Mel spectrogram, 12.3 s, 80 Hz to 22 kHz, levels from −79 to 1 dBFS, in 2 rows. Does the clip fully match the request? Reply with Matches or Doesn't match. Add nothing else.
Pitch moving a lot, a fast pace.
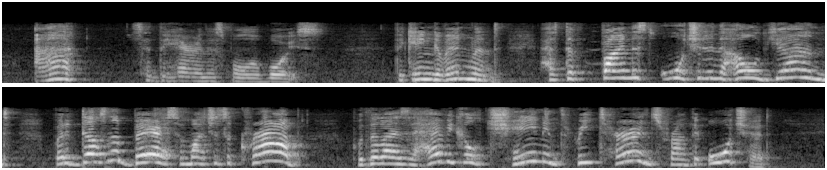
Doesn't match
